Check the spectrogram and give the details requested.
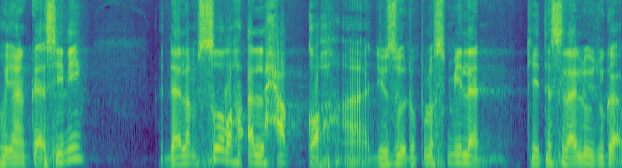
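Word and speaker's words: الحاقة: Macam mana cara bacanya? Alhaqqah. Ha tak boleh baca al-haqah. Sabdu tak ada kat situ. Tak boleh. Sabdu kita kena bagi dia tekan sedikit.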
